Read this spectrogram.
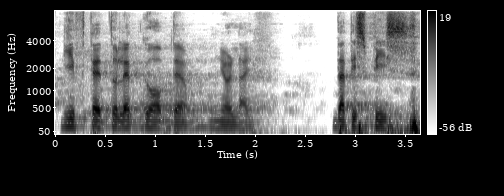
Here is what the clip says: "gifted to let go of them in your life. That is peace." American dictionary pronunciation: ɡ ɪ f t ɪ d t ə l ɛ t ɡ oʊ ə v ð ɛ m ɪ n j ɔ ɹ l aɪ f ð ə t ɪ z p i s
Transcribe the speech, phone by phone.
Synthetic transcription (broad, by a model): ɡ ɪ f t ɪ d t ə l ɛ t ɡ oʊ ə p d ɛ m ɪ n j ɔ ɹ l aɪ f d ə t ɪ s p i s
